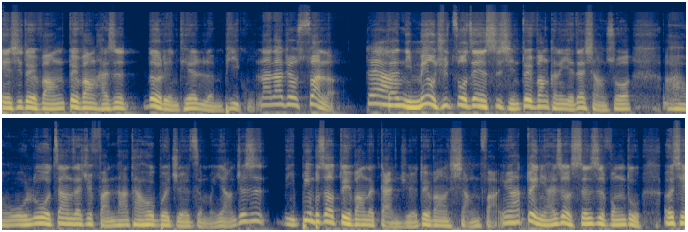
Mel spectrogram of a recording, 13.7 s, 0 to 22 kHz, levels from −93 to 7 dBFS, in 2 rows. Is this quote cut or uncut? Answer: uncut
